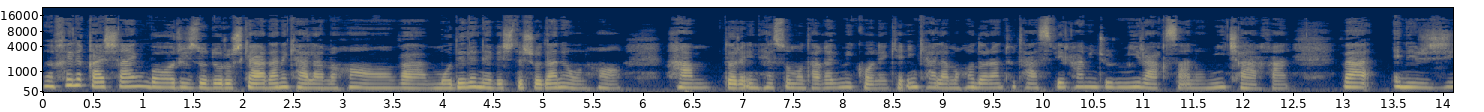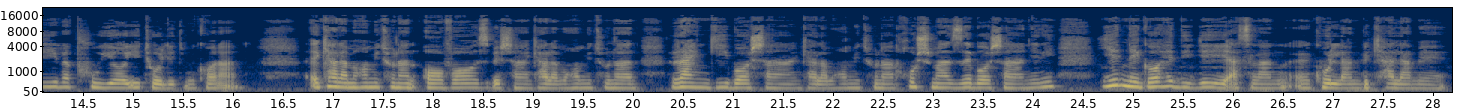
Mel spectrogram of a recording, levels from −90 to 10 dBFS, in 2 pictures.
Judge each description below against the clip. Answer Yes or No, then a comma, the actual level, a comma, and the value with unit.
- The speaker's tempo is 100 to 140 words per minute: Yes, average, 130 wpm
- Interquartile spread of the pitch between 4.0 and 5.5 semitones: No, narrow, 2.6 semitones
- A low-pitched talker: No, medium, 175 Hz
